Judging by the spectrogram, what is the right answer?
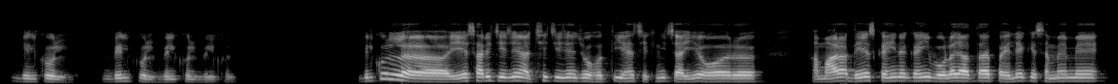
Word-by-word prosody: बिल्कुल। 135 Hz, -4 st, -5 dB, 0.5 s
बिल्कुल, 145 Hz, -4 st, -5 dB
बिल्कुल, 125 Hz, 0 st, -9 dB
बिल्कुल। 115 Hz, -1 st, -15 dB, 1.2 s
बिल्कुल, 220 Hz, +7 st, 0 dB, 0.5 s
ये 145 Hz, +5 st, +1 dB
सारी 170 Hz, +2 st, +2 dB
चीज़ें, 175 Hz, -1 st, 0 dB
अच्छी 180 Hz, -, -1 dB
चीज़ें 165 Hz, -2 st, -1 dB
जो 155 Hz, -1 st, 0 dB
होती 140 Hz, +3 st, -4 dB
हैं, 150 Hz, 0 st, -1 dB
सीखनी 150 Hz, +1 st, -8 dB
चाहिए 140 Hz, -1 st, 0 dB
और 145 Hz, -1 st, +2 dB, 0.8 s
हमारा 140 Hz, +5 st, +2 dB
देश 170 Hz, +2 st, 0 dB
कहीं 160 Hz, +1 st, +1 dB
न 175 Hz, -, +1 dB
कहीं 165 Hz, +1 st, 0 dB
बोला 150 Hz, 0 st, +2 dB
जाता 160 Hz, -1 st, +4 dB
है, 160 Hz, -, +6 dB
पहले 145 Hz, +4 st, 0 dB
के 165 Hz, -1 st, -4 dB
समय 155 Hz, +1 st, -4 dB
में 160 Hz, 0 st, -2 dB
155 Hz, 150 wpm, -22 LUFS, 140-165 Hz, 1.2 s, है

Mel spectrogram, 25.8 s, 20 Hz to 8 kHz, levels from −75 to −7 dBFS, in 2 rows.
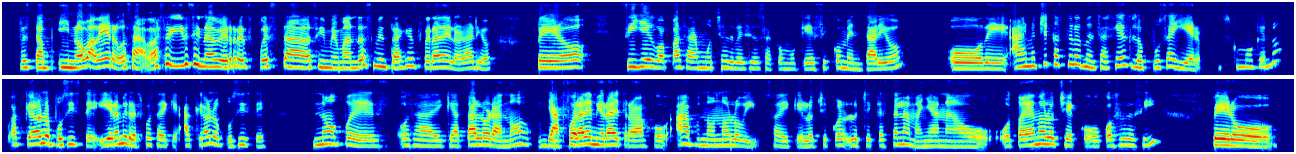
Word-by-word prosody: "Pues, 240 Hz, +1 st, -4 dB
tam 225 Hz, -1 st, +2 dB
y 245 Hz, -1 st, +2 dB
no 230 Hz, +1 st, +5 dB
va -, -, +5 dB
a -, -, +7 dB
haber", 280 Hz, +3 st, +6 dB
o -, -, +1 dB
sea, -, -, +1 dB
va -, -, +2 dB
a -, -, 0 dB
seguir 350 Hz, -2 st, +4 dB
sin 350 Hz, -6 st, +3 dB
haber 260 Hz, -1 st, +5 dB
respuesta 255 Hz, -2 st, +2 dB
si 245 Hz, 0 st, -2 dB
me 220 Hz, -2 st, -1 dB
mandas 220 Hz, +8 st, 0 dB
mensajes 265 Hz, +1 st, -2 dB
fuera 230 Hz, -1 st, +3 dB
del 240 Hz, -4 st, 0 dB
horario, 200 Hz, 0 st, -4 dB, 0.4 s
pero 240 Hz, +1 st, +3 dB, 0.3 s
sí 260 Hz, -1 st, 0 dB
llegó 265 Hz, -2 st, +1 dB
a 230 Hz, -, -3 dB
pasar 235 Hz, -2 st, -2 dB
muchas 215 Hz, +1 st, -7 dB
veces. 205 Hz, +1 st, -8 dB
O -, -, -14 dB
sea, 200 Hz, -2 st, -14 dB
como 190 Hz, +1 st, -15 dB
que 195 Hz, -, -6 dB
ese 195 Hz, +3 st, -12 dB
comentario 205 Hz, -, -2 dB, 0.4 s
o 200 Hz, -1 st, +3 dB
de: 195 Hz, -2 st, -1 dB
"Ay, 255 Hz, +2 st, +2 dB
no 280 Hz, -, 0 dB
checaste 350 Hz, +1 st, -4 dB
los 335 Hz, -, -1 dB
mensajes, 255 Hz, +5 st, -4 dB
lo 230 Hz, -2 st, -3 dB
puse 235 Hz, +4 st, -6 dB
ayer". 205 Hz, -8 st, -2 dB
"Pues, 225 Hz, -, -25 dB
como 250 Hz, 0 st, -8 dB
que 255 Hz, 0 st, -10 dB
no, 300 Hz, +12 st, -8 dB, 0.3 s
¿a 235 Hz, -, -5 dB
qué 245 Hz, -, 0 dB
hora 265 Hz, -, +7 dB
lo 275 Hz, -3 st, +4 dB
pusiste?", 235 Hz, -3 st, -3 dB
y 220 Hz, -, +1 dB
era 235 Hz, -, +5 dB
mi 270 Hz, -, +2 dB
respuesta 220 Hz, +1 st, -3 dB
de 190 Hz, -, -2 dB
que, -, -, -12 dB
"¿A -, -, 0 dB
qué 230 Hz, +4 st, -9 dB
hora 255 Hz, -, +1 dB
lo 245 Hz, -4 st, -3 dB
pusiste?". 200 Hz, -3 st, -9 dB, 0.4 s
"No, 250 Hz, +3 st, -1 dB
pues, 190 Hz, -4 st, -3 dB
o 210 Hz, +1 st, -7 dB
sea, 200 Hz, -2 st, -3 dB
de 185 Hz, 0 st, -6 dB
que 190 Hz, -, -5 dB
a 185 Hz, -, 0 dB
tal 225 Hz, +1 st, +5 dB
hora", 200 Hz, -5 st, +4 dB
¿no?, 230 Hz, +6 st, -5 dB
ya 190 Hz, -1 st, +3 dB
fuera 225 Hz, +4 st, +6 dB
de 255 Hz, -, +6 dB
mi 235 Hz, -, +3 dB
hora 230 Hz, -, +8 dB
de 230 Hz, -, +4 dB
trabajo. 185 Hz, -2 st, -2 dB
"Ah, 255 Hz, -1 st, +3 dB
pues 215 Hz, -2 st, -11 dB
no, 200 Hz, -1 st, -5 dB
no 205 Hz, +1 st, -3 dB
lo 205 Hz, -1 st, -2 dB
vi". 175 Hz, -, -8 dB
O -, -, -34 dB
sea, 190 Hz, -, -10 dB
de 175 Hz, -1 st, -6 dB
que -, -, -7 dB
lo 185 Hz, -, -3 dB
checo 200 Hz, +3 st, -8 dB
lo 215 Hz, -, -4 dB
chequé 200 Hz, 0 st, -10 dB
hasta 200 Hz, +4 st, -5 dB
en -, -, -1 dB
la 240 Hz, -, +1 dB
mañana, 175 Hz, -1 st, -4 dB
o 170 Hz, -, -6 dB
o 190 Hz, -, -6 dB
todavía 205 Hz, +3 st, +3 dB
no 255 Hz, +1 st, +3 dB
lo 245 Hz, -, +3 dB
checo, 215 Hz, -3 st, -5 dB
o 180 Hz, 0 st, -6 dB
cosas 200 Hz, +4 st, -4 dB
así, 215 Hz, -, -9 dB, 0.5 s
pero 200 Hz, -3 st, +5 dB
225 Hz, 255 wpm, -23 LUFS, 195-245 Hz, 0.5 s, hora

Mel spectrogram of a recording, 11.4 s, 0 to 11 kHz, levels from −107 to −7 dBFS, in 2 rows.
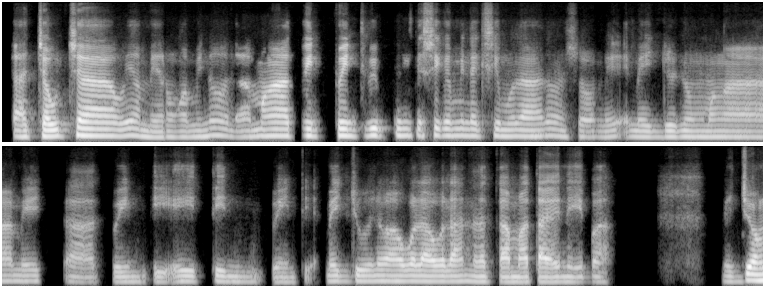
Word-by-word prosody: Ah, 140 Hz, -, +3 dB
Chow 145 Hz, +1 st, +5 dB
chow 155 Hz, -1 st, +7 dB
yan 165 Hz, -, -1 dB
meron 130 Hz, -1 st, -3 dB
kami 135 Hz, +2 st, -4 dB
nun, 160 Hz, -4 st, -4 dB
ah, 135 Hz, -, -3 dB
mga 155 Hz, +2 st, +5 dB
twen 160 Hz, -2 st, +3 dB
2015 160 Hz, +1 st, +2 dB
kasi 160 Hz, +1 st, -1 dB
kami 160 Hz, 0 st, -1 dB
nagsimula 150 Hz, -1 st, -1 dB
noon 150 Hz, -3 st, -5 dB
so 135 Hz, 0 st, -7 dB
me 135 Hz, +4 st, -7 dB
medyo 135 Hz, 0 st, -3 dB
nung 135 Hz, 0 st, -3 dB
mga 135 Hz, -1 st, -2 dB
may 130 Hz, 0 st, -6 dB, 0.2 s
ah, 110 Hz, -2 st, -7 dB
2018, 115 Hz, +1 st, -6 dB
twenty, 110 Hz, 0 st, -11 dB
medyo 125 Hz, 0 st, -3 dB
nawawala-wala 125 Hz, -1 st, +3 dB
na 120 Hz, -1 st, -2 dB
nagtama 110 Hz, 0 st, +1 dB
tayo 110 Hz, -1 st, +3 dB
ng 115 Hz, -, -3 dB
iba. 110 Hz, -1 st, -7 dB, 0.9 s
Medyo 120 Hz, +2 st, 0 dB
130 Hz, 170 wpm, -21 LUFS, 120-150 Hz, 0.9 s, chow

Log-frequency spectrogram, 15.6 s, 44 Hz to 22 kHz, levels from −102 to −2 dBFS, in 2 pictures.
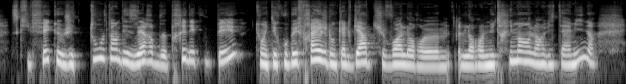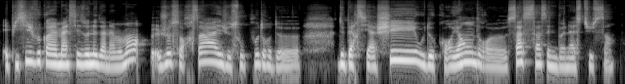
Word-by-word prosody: Ce -, -, -15 dB
qui 190 Hz, -, -11 dB
fait 255 Hz, +7 st, -1 dB
que 235 Hz, -6 st, +1 dB
j'ai 190 Hz, 0 st, -1 dB
tout 290 Hz, +2 st, +2 dB
le 295 Hz, -, -3 dB
temps 300 Hz, -1 st, +1 dB
des 220 Hz, -6 st, +3 dB
herbes 215 Hz, -6 st, +1 dB
prédécoupées, 240 Hz, -, -2 dB, 0.3 s
qui -, -, -9 dB
ont -, -, +5 dB
été 195 Hz, +1 st, +3 dB
coupées 210 Hz, +2 st, +2 dB
fraîches 265 Hz, +3 st, +4 dB
donc 200 Hz, -1 st, +1 dB
elles 190 Hz, -3 st, 0 dB
gardent, 220 Hz, +2 st, +3 dB
tu 220 Hz, -3 st, -8 dB
vois 195 Hz, +2 st, +2 dB
leurs, 175 Hz, -3 st, 0 dB
hem, 165 Hz, +1 st, -1 dB
leurs 175 Hz, 0 st, +1 dB
nutriments, 240 Hz, +6 st, +2 dB
leurs 200 Hz, -2 st, +2 dB
vitamines 195 Hz, +6 st, -1 dB, 0.4 s
et -, -, -4 dB
puis, 190 Hz, -, -6 dB
si 240 Hz, +6 st, 0 dB
je -, -, -1 dB
veux 230 Hz, -, 0 dB
quand 220 Hz, -, +1 dB
même 195 Hz, -1 st, +4 dB
assaisonner 195 Hz, +1 st, +3 dB
au -, -, +4 dB
dernier 165 Hz, -3 st, -2 dB
moment, 230 Hz, -, 0 dB, 0.2 s
je 180 Hz, +6 st, 0 dB
sors 215 Hz, -, -6 dB
ça 230 Hz, 0 st, 0 dB
et -, -, +2 dB
je 170 Hz, -, -4 dB
saupoudre 185 Hz, +1 st, -5 dB
de 85 Hz, -, -6 dB, 0.5 s
de 200 Hz, -, +3 dB
persil 185 Hz, -1 st, -1 dB
haché 260 Hz, +8 st, +3 dB
ou 205 Hz, -5 st, 0 dB
de 180 Hz, -, +2 dB
coriandre. 190 Hz, +6 st, 0 dB
Heu, 80 Hz, -1 st, -6 dB
ça, 225 Hz, -, +1 dB
ça, 230 Hz, -3 st, -4 dB
c'est 195 Hz, -2 st, -4 dB
une 165 Hz, -, -2 dB
bonne 155 Hz, 0 st, -5 dB
astuce, 165 Hz, +1 st, -8 dB
hein! -, -, -11 dB
200 Hz, 225 wpm, -23 LUFS, 180-230 Hz, 0.5 s, ont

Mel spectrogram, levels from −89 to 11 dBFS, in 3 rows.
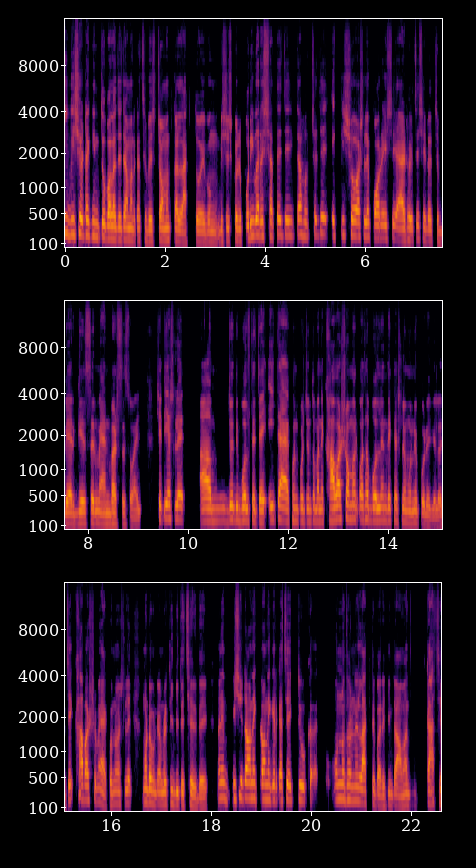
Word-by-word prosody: বিষয়টা 210 Hz, 0 st, +5 dB
কিন্তু 180 Hz, -2 st, 0 dB
বলা 160 Hz, -1 st, +7 dB
যায় 150 Hz, -, -1 dB
যে, -, -, +5 dB
আমার 145 Hz, -1 st, -2 dB
কাছে 145 Hz, 0 st, -8 dB
বেশ 135 Hz, -, +2 dB
চমৎকার 145 Hz, -1 st, +1 dB
লাগত 115 Hz, -, -5 dB, 0.2 s
এবং 125 Hz, +1 st, -6 dB, 0.2 s
বিশেষ 145 Hz, +2 st, -5 dB
করে 145 Hz, -, +2 dB
পরিবারের 190 Hz, +2 st, +3 dB
সাথে 185 Hz, +3 st, 0 dB
যেইটা 195 Hz, +1 st, 0 dB
হচ্ছে 185 Hz, -, -7 dB
যে 445 Hz, -, +2 dB, 0.2 s
একটি 205 Hz, -, -14 dB
শো 205 Hz, -, +3 dB
আসলে 180 Hz, 0 st, 0 dB
পরে 165 Hz, 0 st, +3 dB
এসে 165 Hz, -, -9 dB, 0.2 s
এড 140 Hz, -, +2 dB
হয়েছে, 140 Hz, +4 st, -1 dB
সেটা 140 Hz, -2 st, -3 dB
হচ্ছে -, -, -8 dB
'Bear 130 Hz, -2 st, +4 dB
Grylls' 135 Hz, 0 st, 0 dB
এর 140 Hz, -, +4 dB
'Man 125 Hz, -1 st, -1 dB
vs. 125 Hz, -1 st, -1 dB
Wild'। 95 Hz, 0 st, -8 dB, 0.3 s
সেটি -, -, -1 dB
আসলে 340 Hz, -, +2 dB, 0.5 s
আম 155 Hz, -1 st, +5 dB, 0.3 s
যদি 170 Hz, -1 st, +2 dB
বলতে 160 Hz, -1 st, +3 dB
চাই, 145 Hz, -1 st, +5 dB
এইটা 170 Hz, +1 st, +3 dB
এখন 160 Hz, +2 st, -7 dB
পর্যন্ত 155 Hz, -1 st, -4 dB
মানে 150 Hz, 0 st, -1 dB
খাওয়ার 170 Hz, +3 st, +7 dB
সময়ের 180 Hz, -2 st, +1 dB
কথা 175 Hz, +1 st, +1 dB
বললেন 160 Hz, 0 st, +4 dB
দেখে 160 Hz, +1 st, -2 dB
আসলে 150 Hz, -, -5 dB
মনে 140 Hz, +1 st, -3 dB
পড়ে 120 Hz, -2 st, -3 dB
গেল 105 Hz, -, -6 dB
যে, -, -, +3 dB
খাবার 190 Hz, 0 st, +4 dB
সময় 170 Hz, -, -3 dB
এখনো 145 Hz, +1 st, -6 dB
আসলে 155 Hz, +2 st, -3 dB, 0.3 s
মোটামুটি 160 Hz, -4 st, +3 dB
আমরা 145 Hz, 0 st, +2 dB
টিভিতে 145 Hz, -2 st, -1 dB
ছেড়ে 120 Hz, -, +1 dB
দেই। 115 Hz, -, 0 dB, 0.2 s
মানে, 215 Hz, +1 st, -1 dB, 0.2 s
বিষয়টা 220 Hz, +1 st, +4 dB
অনেকটা 205 Hz, -1 st, -1 dB
অনেকের 195 Hz, -1 st, -2 dB
কাছে 185 Hz, +2 st, +1 dB
একটু 385 Hz, -, -1 dB
খা -, -, -1 dB, 0.5 s
অন্য 205 Hz, +1 st, -2 dB
ধরনের 185 Hz, -2 st, -2 dB
লাগতে 155 Hz, +1 st, -1 dB
পারে 125 Hz, -2 st, -1 dB
কিন্তু 135 Hz, 0 st, -4 dB
আমার 130 Hz, +3 st, -3 dB, 0.4 s
কাছে -, -, -3 dB
160 Hz, 200 wpm, -21 LUFS, 140-185 Hz, 0.5 s, বলা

